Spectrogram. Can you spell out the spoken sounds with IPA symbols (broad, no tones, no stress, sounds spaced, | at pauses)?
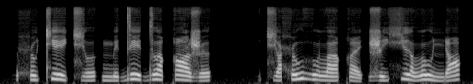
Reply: ħ u cʰ e t͡ɕ ɤ | m e d e d ɤ q ɑ ʐ ə | t͡ɕ ɤ ħ u ɦ u lˠ ɐ q e | ʐ i ç i lˠ u ɲ ɑ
